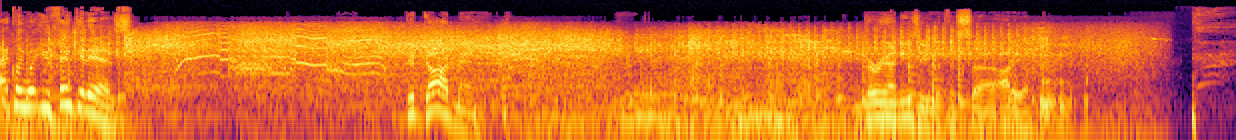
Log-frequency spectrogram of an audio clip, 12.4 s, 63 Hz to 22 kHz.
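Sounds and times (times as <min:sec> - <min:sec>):
speech: 0:00.1 - 0:01.4, 0:04.0 - 0:05.0, 0:08.6 - 0:10.9
chainsaw grinding through flesh: 0:01.2 - 0:08.5
shrill rising scream: 0:01.6 - 0:06.2.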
